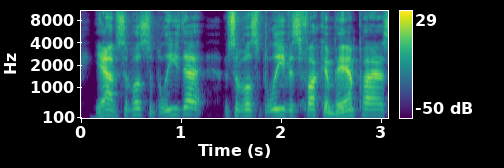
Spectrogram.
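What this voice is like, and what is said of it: Boston accent imitation. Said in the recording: “with a very Boston question mark accent.”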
